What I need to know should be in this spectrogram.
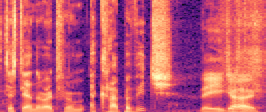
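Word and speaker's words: Akrapovič: There's a guy from Slovenia who lives just down the road from Akrapovic.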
